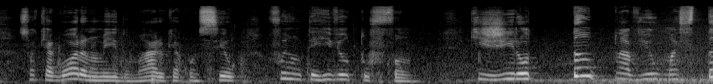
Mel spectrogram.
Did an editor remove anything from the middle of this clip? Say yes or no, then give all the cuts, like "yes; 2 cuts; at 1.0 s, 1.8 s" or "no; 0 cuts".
yes; 1 cut; at 6.2 s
